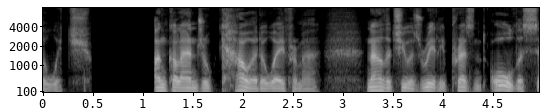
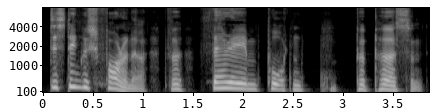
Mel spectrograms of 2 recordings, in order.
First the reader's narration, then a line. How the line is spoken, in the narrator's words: he stammered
